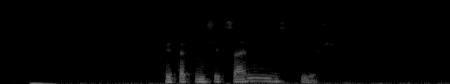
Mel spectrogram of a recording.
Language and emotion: Russian, neutral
